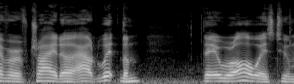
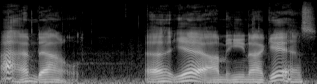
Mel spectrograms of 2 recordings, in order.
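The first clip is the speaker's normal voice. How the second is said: put-on slow, drawn-out American accent; 3 semitones lower than usual. Trying to give Donald, who has an Irish accent, an American accent: Donald's voice. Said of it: "That's Donald's voice".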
